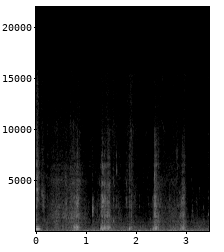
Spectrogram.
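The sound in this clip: Crunchy chewing on pickles: soft, faint bites repeating at a steady, unhurried rhythm, with no talk over them.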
